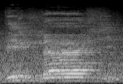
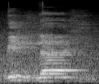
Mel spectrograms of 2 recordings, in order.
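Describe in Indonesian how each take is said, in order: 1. Bunyi L-nya tipis. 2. Bunyi L-nya tipis.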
